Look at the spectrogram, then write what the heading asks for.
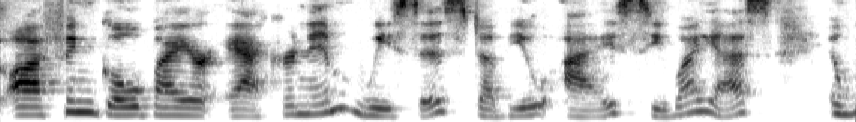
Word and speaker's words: WiCyS: go by our acronym wheesis w-i-c-y-s and we pronounce it we sis like we sisters because that's exactly what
